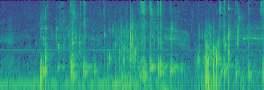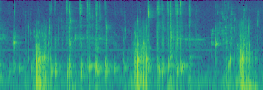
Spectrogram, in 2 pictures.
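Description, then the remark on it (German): Wet swallowing sounds as someone takes a big drink of water in several gulps, each swallow a short liquid burst separated by brief pauses, with faint breathing between. “Ich muss erstmal einen großen Schluck Wasser trinken, fällt mir gerade so auf.”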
